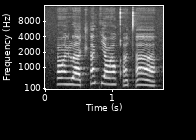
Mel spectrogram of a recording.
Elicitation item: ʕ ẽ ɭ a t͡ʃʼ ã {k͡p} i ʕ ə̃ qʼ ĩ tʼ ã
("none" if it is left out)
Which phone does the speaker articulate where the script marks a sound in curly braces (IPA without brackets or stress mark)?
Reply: k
